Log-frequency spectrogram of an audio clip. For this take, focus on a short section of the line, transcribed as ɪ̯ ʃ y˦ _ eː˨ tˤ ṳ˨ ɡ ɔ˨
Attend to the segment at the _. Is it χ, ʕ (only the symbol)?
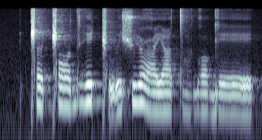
ʕ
